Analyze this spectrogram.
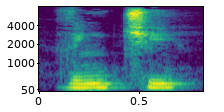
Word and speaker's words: vinte: e that's it the the t will sound like the ch and change think about the way you pronounce change or change yeah that's the way the letter t will sound vinci vinci sachi and that's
